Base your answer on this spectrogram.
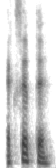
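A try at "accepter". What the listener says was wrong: না, এক না, এটা আ, এর এই ফরাসিতে এ হচ্ছে আ শব্দ, হ্যাঁ, তাহলে আক কি হবে? আসে আক, আকসেপ্তে, আকসেপ্তে, ঠিক আছে, হ্যাঁ, হ্যাঁ, হ্যাঁ, এটা তো ইংরেজিতেও তো একই কথা, তাই না? অ্যাকসেপ্ট, right. প্রথমটা ক, পরেরটা স, তো এটা ফরাসিতেও আছে, আকসেপ্টে।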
